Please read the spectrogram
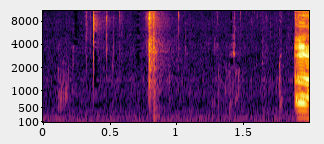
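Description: A man's mouth clicking faintly as he tastes a soda after big gulps, then a loud "ah" with falling pitch near the end.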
